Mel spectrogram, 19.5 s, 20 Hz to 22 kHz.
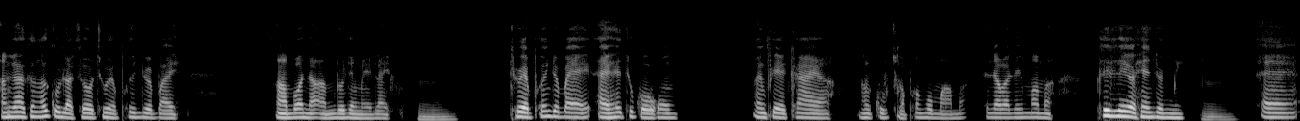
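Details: Adult male born with cerebral palsy, with a head injury from a June 2000 car accident that affected his speech, walking and left-ear hearing; acquired speech impairment (dysarthria) with cerebral palsy.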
